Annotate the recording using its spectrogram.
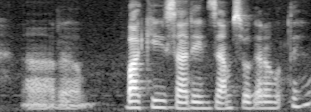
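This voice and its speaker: This woman's tone is dark and mellow. Her pitch varies in an ordinary way. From Jaipur, Rajasthan, India (born in Burma). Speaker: hospital managing director. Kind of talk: interview.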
